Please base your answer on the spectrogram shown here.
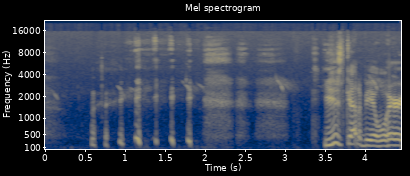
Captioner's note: chuckling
